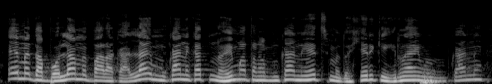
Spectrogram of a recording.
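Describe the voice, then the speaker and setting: A young man with a high, mellow voice tells stories from his job on a casual podcast. He talks in rapid, animated bursts, mimics customers, and curses in exasperation. His tone is relaxed and soft-edged, never sharp, while he barely stops for breath. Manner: exasperated, swears. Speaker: podcast host. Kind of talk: casual chat, telling workplace stories. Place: indoor podcast set.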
